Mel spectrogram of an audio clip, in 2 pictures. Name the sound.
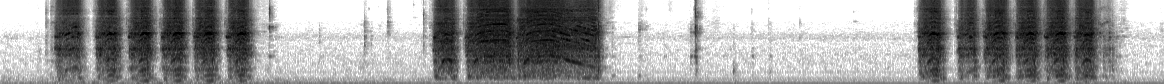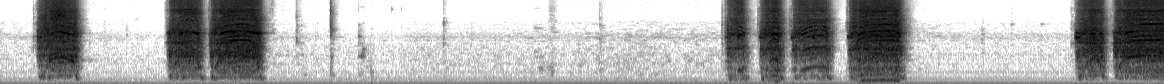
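electric drill drilling plastic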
